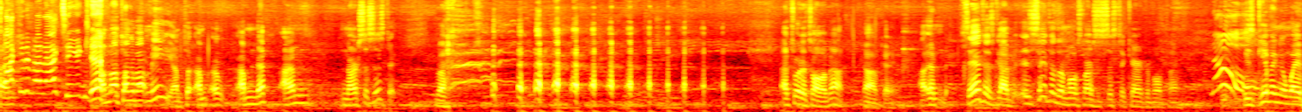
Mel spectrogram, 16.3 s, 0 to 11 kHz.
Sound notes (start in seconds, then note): 4.0 stutters; 5.5 Santa laughing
